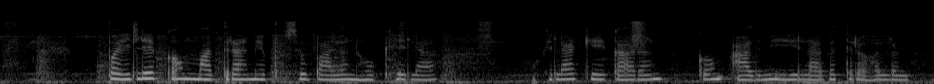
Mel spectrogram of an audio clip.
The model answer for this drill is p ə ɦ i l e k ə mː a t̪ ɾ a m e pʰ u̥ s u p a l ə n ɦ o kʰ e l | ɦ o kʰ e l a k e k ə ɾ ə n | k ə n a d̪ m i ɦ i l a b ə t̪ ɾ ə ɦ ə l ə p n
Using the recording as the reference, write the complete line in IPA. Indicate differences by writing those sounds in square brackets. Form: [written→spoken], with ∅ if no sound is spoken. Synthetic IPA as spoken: p ə ɦ i l e k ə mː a t̪ ɾ a m e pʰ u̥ s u p a l ə n ɦ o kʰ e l | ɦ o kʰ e l a k e k [ə→a] ɾ ə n | k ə [n→m] a d̪ m i ɦ i l a [b→ɡ] ə t̪ ɾ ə ɦ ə l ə [p→∅] n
